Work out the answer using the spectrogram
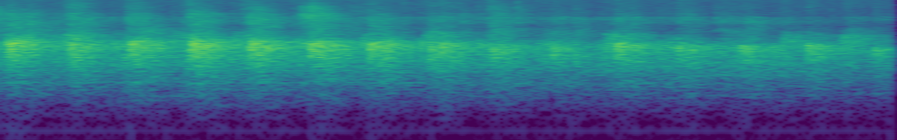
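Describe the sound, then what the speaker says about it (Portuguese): A church congregation claps in praise during a sermon, a moderate and slightly rhythmic patter of many hands that swells and dips in waves for a few seconds. "Pode aplaudir o Senhor."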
